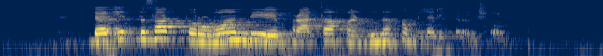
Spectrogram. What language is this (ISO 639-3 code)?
pus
